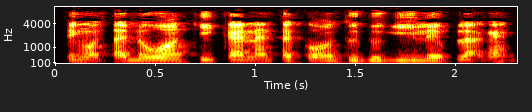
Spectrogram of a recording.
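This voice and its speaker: A man's voice: mid-range voice, steady tone, very fast, a bit bright, low-quality recording. A man with a Malaysian Malay accent, a preacher giving earnest, heartfelt religious advice and repeating his key phrases. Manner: earnest, repetitive, emotionally emphatic. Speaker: Islamic preacher.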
